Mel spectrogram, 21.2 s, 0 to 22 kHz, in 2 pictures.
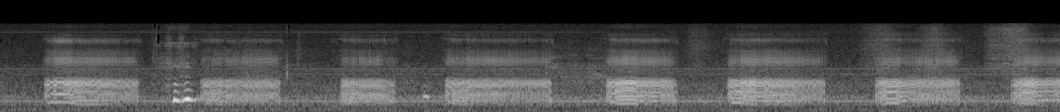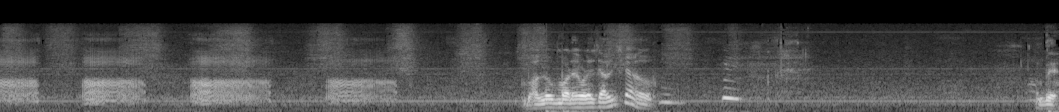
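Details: One-month-old infant snoring: short, regular noisy snoring breaths, about 45 a minute, with a faint steady background hum and a brief whimper near the end.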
